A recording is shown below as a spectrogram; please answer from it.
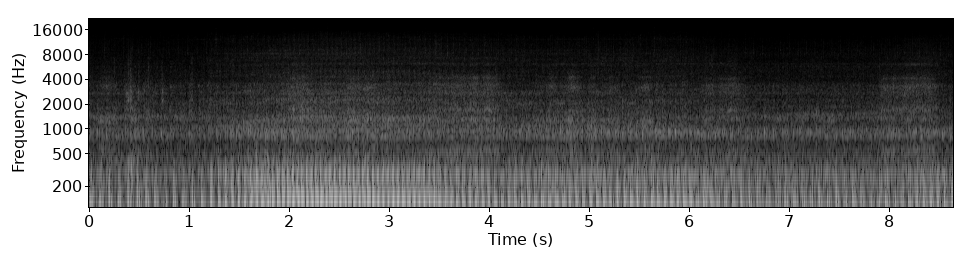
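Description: Several motorcycles gather at a garden centre before a group ride, their engines idling and revving nearby in a steady, throbbing drone with one louder swell early on; no clear talk is heard.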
